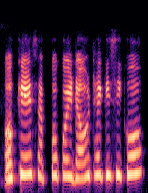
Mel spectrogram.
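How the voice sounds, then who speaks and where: A woman with a high voice teaches beginners in an online class, repeating each word slowly and prompting students to echo it back. The sound is dry and close but dull and lo-fi. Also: steady tone, fairly bright tone. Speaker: Arabic teacher.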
